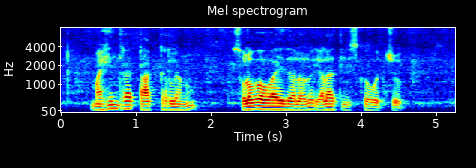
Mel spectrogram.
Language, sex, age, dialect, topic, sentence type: Telugu, male, 25-30, Central/Coastal, agriculture, question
